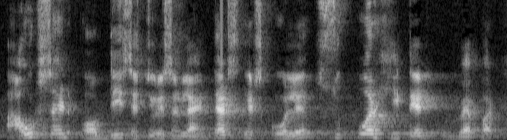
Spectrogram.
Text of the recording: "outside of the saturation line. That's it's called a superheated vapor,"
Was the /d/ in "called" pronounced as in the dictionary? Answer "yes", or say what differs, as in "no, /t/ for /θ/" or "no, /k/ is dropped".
no, /d/ is dropped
